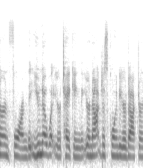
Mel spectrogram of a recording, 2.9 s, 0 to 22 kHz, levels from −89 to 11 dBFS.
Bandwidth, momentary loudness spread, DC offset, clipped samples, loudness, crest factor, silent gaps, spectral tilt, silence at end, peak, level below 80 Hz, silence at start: 14 kHz; 5 LU; under 0.1%; under 0.1%; -36 LUFS; 16 dB; none; -5.5 dB/octave; 0 s; -20 dBFS; -78 dBFS; 0 s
